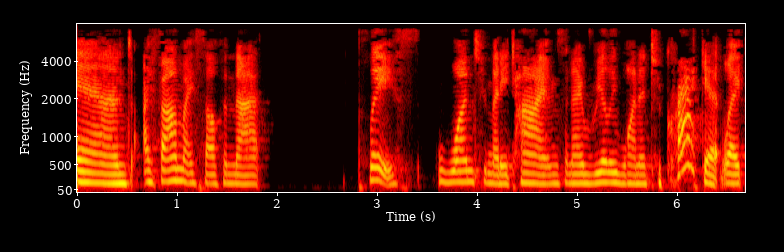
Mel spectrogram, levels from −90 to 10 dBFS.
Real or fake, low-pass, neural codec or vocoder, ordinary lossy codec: fake; 7.2 kHz; codec, 16 kHz, 4 kbps, X-Codec, HuBERT features, trained on general audio; MP3, 32 kbps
